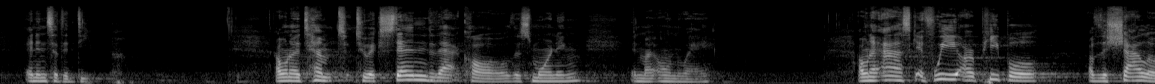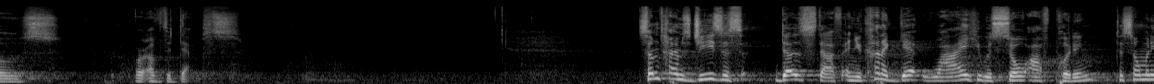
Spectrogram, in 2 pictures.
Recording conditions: large echoing room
